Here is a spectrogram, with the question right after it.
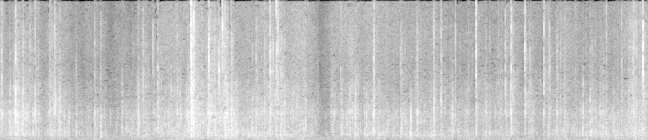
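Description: Fingertips and long red nails rub and scratch across the plain back side of a large, flat, empty brown kraft paper mailer bag. The result is a steady stream of dry, bright crinkling and scratching with many small crackly peaks and almost no low end.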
